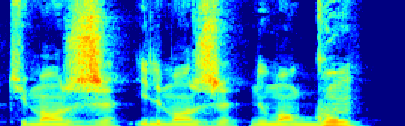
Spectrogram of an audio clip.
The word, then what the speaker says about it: mangeons: We add E so we can pronounce it nous mangeons. Okay. Don't try to make any kind of funny pronunciation here. I know it looks strange, but this is just jon.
